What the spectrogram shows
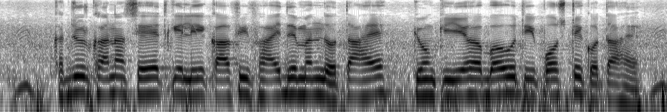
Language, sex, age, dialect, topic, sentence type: Hindi, male, 25-30, Marwari Dhudhari, agriculture, statement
